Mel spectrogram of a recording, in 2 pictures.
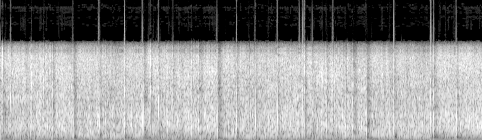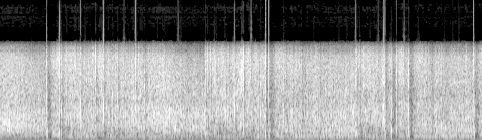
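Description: Fireworks crackle and sizzle without a break.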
